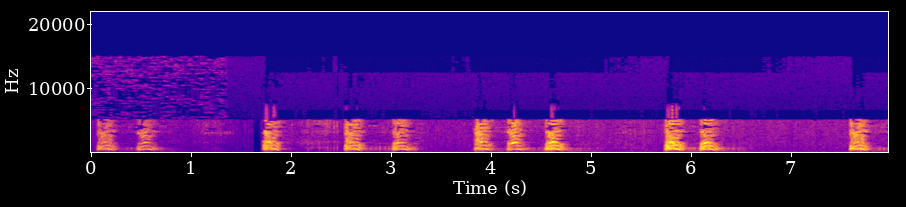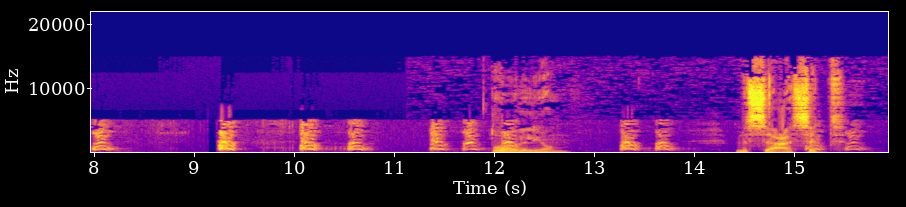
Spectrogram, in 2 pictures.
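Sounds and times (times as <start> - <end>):
dog barking: 0.0 - 0.8, 1.7 - 5.0, 5.7 - 6.5, 7.6 - 8.4, 9.2 - 12.4, 13.2 - 14.0, 15.1 - 15.9
speech: 12.0 - 12.8, 14.4 - 15.6.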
